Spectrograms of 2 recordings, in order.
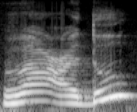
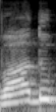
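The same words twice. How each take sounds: First: "وعدو" with a clear throaty ain; correct ain. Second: "وعدو" said as waadu, no ain; wrong missing ain. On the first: Teacher modelling for students, "وعدو" with a distinct ain. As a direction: say "وعدو" with the ain squeezed out before the d. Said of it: "عین کے تلفظ کا دھیان رکھیں". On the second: Teacher showing the mistake, "وعدو" without its ain. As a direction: glide through "وعدو" with a plain long a. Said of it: "تو آپ بالکل غلط پڑھتے ہیں". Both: Shown as a demonstration.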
